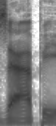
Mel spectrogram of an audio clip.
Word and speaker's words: Zappe: zappy is uh it's it's pronounced zappy apparently according to this speech modification YouTube video just like happy but zappy fat guy on to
